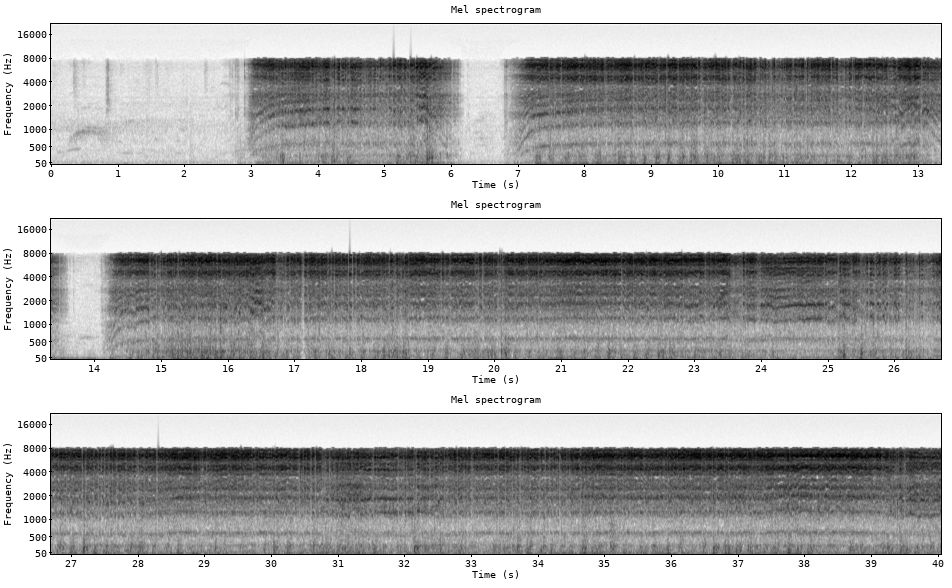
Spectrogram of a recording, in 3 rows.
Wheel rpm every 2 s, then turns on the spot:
0, 60, 140, 60, 160, 160, 90, 130, 160, 160, 160, 160, 160, 160, 160, 160, 160, 160, 160, 150.
none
